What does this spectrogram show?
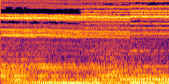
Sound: none

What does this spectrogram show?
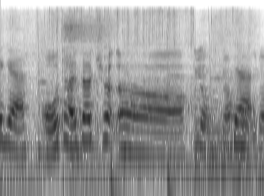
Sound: brushing paper

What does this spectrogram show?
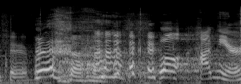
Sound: all laughing

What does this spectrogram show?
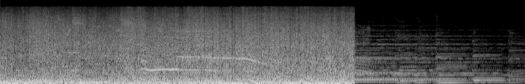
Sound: rockets firing; rockets firing and explosions; BLU Engineer Screams

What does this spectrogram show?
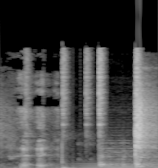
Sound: laughs

